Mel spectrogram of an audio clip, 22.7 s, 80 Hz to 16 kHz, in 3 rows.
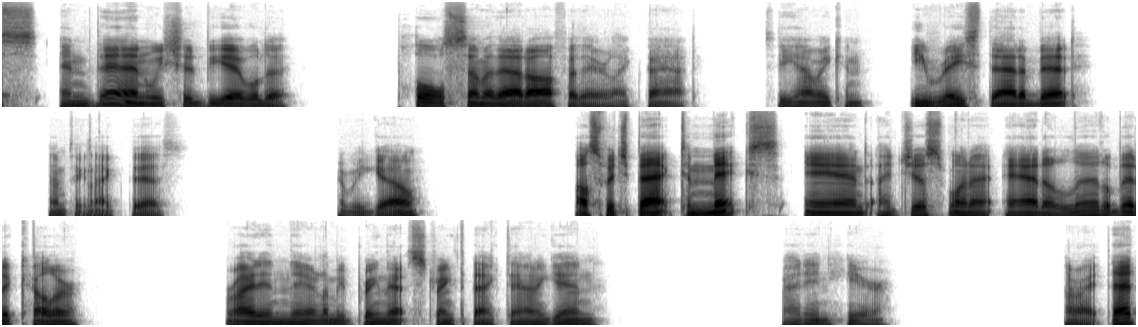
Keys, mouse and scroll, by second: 1.4 click, 2.1 click, 3.0 click, 3.7 click, 7.1 click, 9.0 click, 13.7 f, 16.8 click, 18.4 click, 19.0 click, 19.6 click, 20.8 click, 22.2 click.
